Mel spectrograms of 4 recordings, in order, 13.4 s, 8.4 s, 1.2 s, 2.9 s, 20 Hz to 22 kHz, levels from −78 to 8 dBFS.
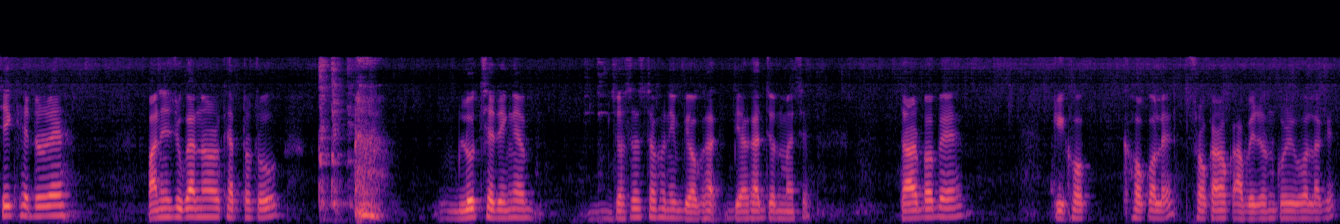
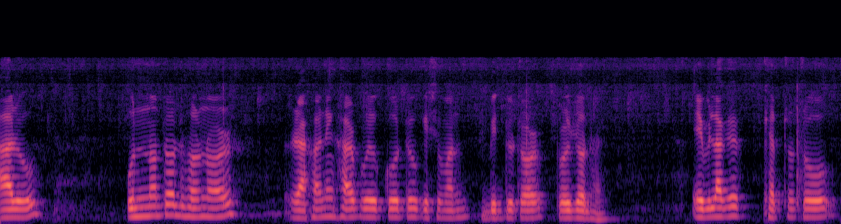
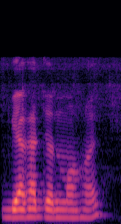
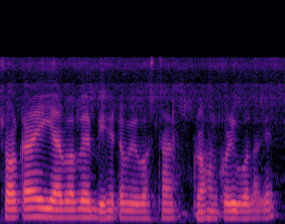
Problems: constant background noise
